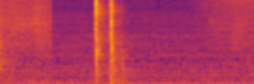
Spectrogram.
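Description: A door handle clicks as it turns.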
